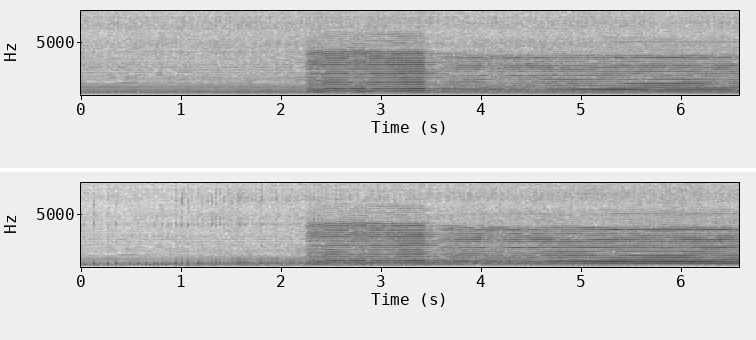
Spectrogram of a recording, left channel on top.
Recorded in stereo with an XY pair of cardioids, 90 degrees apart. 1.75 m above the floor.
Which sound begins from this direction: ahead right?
A violin, at 3.5 s.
